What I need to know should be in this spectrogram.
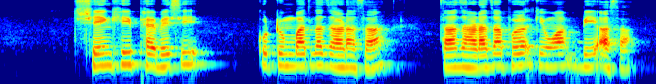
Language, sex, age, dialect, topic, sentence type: Marathi, male, 31-35, Southern Konkan, agriculture, statement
